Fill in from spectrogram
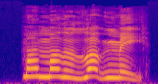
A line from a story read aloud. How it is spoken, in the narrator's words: I cried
